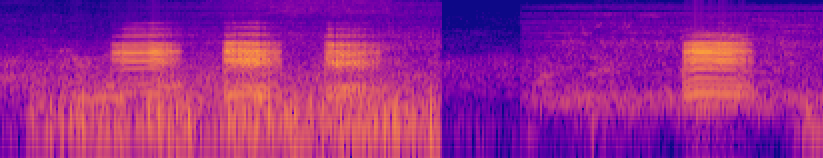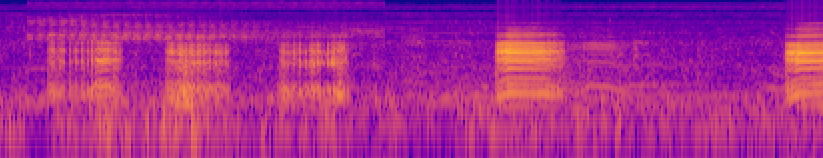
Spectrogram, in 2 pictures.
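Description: Glossy Ibis giving hoarse, nasal croaking grunts, single or in quick groups of two or three, at uneven intervals; a faint high insect-like hiss runs underneath.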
